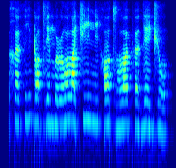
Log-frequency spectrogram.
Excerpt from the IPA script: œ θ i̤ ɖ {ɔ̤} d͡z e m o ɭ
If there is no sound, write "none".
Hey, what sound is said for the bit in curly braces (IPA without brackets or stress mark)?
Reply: ɔ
